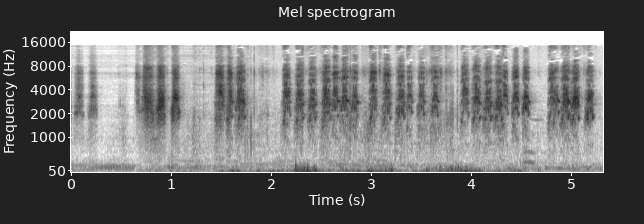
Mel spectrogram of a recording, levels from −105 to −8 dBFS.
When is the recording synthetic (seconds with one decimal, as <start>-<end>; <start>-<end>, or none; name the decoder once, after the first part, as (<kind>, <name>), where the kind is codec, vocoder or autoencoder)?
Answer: 0.0-1.6 (codec, SNAC)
